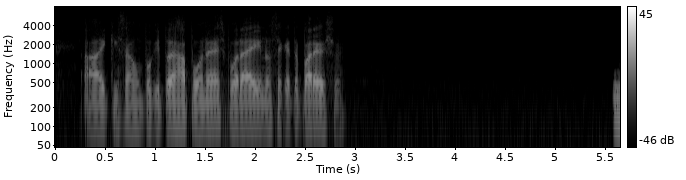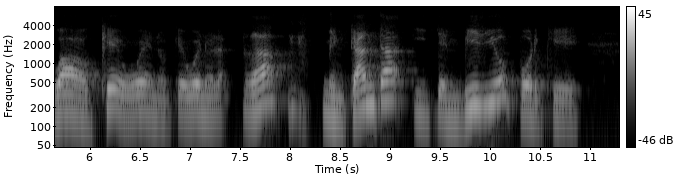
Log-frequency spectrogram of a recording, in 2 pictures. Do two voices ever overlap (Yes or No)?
No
